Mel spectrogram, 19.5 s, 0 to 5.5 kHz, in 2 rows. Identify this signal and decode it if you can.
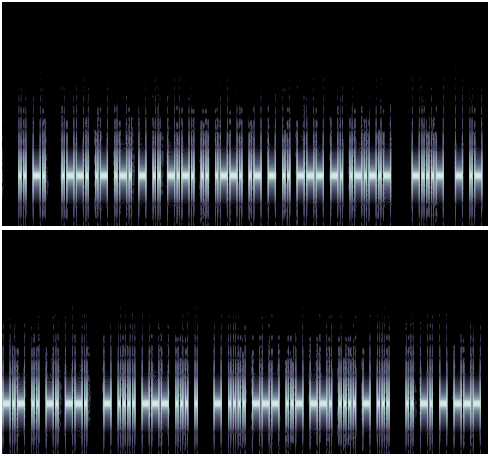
Morse code, heard as a keyed tone, about 25 wpm, 600 Hz. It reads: IN PARTICIPATION. <BT> TAKING THOSE THOUGHTS INTO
